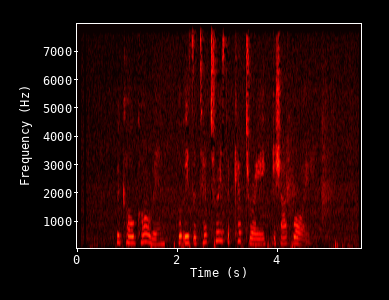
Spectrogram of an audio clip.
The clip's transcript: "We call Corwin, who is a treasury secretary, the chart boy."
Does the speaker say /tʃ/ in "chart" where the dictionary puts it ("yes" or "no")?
no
